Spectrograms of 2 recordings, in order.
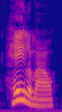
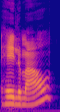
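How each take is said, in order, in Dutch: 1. De klemtoon ligt op de eerste lettergreep. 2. De klemtoon ligt op de laatste lettergreep. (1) "nu steeds vaker; we hebben die klemtoon nu naar voren gehaald" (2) "Vroeger zeiden we"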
